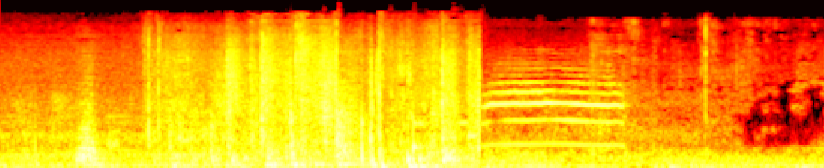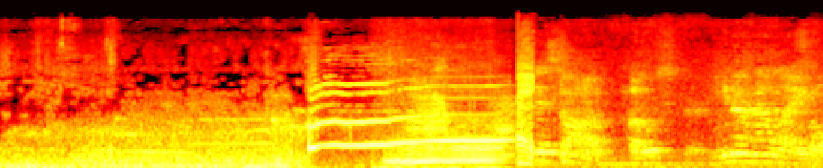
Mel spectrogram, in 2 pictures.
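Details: Domestic cat giving two drawn-out, strongly harmonic meows, the second sliding upward then tailing off, after a burst of loud broadband noise and human speech at the start, with faint voices and rustling between calls.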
